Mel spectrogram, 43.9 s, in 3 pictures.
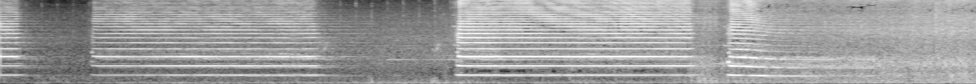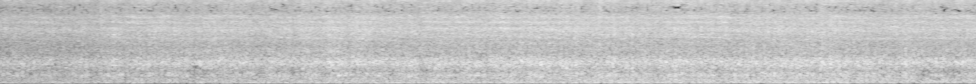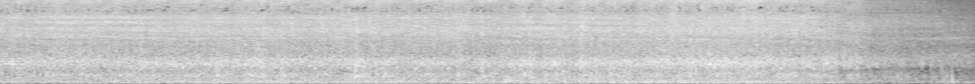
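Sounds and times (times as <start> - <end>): steel wheels on rail: 0.0 - 43.9.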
